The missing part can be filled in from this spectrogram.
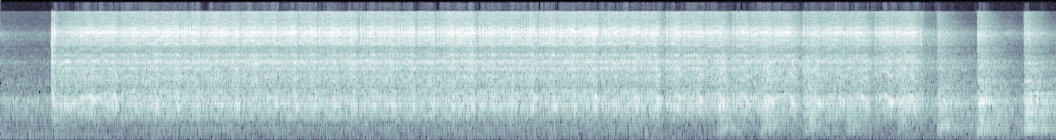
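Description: Starter cranks the diesel for several seconds with a rough, uneven rhythm that never fully settles; it is struggling to start.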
